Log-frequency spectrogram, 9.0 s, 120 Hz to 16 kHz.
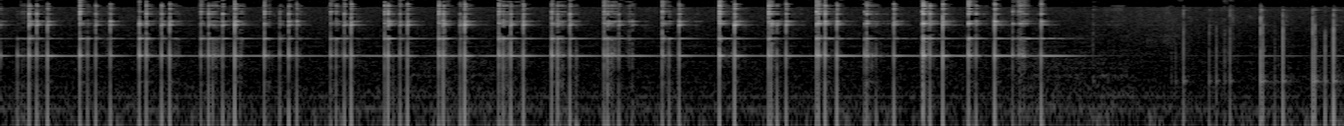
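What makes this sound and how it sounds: An empty, small hollow glass tumbler printed with an American flag design is tapped with fingernails while being turned in the hands. The result is a rapid series of bright clinks, each carrying a clear ringing tone near 1.8 kHz with high overtones. Near the end the ring fades and the final taps sound duller and drier.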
